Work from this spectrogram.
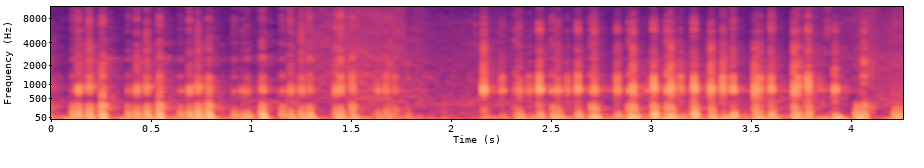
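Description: A small, hollow white plastic Nivea cream jar is tapped rapidly with long white nails on its lid and base. The dense, fast clicking has a low, thumpy body and a hollow tone in the mids, with a brief lull near the middle before the quick tapping resumes.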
